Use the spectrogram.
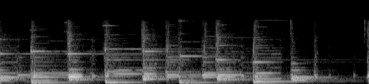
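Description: Nothing stood out on listening, and there's no technical problem to point to anywhere in the audio.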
